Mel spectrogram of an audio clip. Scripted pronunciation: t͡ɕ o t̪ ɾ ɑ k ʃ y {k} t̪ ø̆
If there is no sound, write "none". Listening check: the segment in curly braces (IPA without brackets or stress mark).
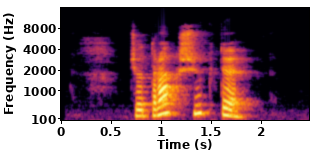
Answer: k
